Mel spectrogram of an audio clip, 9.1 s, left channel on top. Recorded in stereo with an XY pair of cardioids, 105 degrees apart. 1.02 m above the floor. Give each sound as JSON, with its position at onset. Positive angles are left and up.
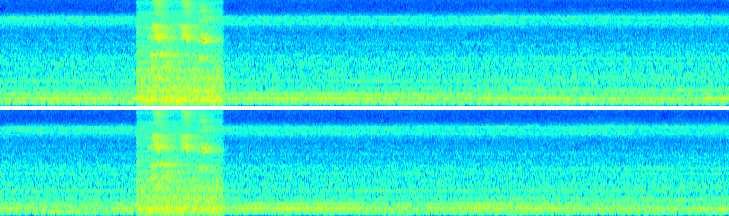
{"t": 1.7, "sound": "a bird", "azimuth_deg": 10, "distance_m": 1.2}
